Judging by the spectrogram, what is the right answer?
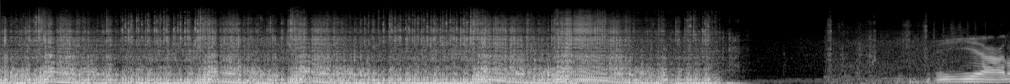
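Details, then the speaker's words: Yamaha GYTR factory exhaust with only one exhaust fitted during shroud repacking: sharp, harsh revving rising and falling quickly with a raw, very loud bark before dropping back to idle; owner finds it too loud. "that sound that's too loud"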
